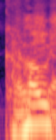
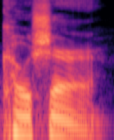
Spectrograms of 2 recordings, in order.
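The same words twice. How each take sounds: First: The R sound is soft and weak. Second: The R sound is hard and strong. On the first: The speaker calls it right. "It's kosher" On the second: The speaker calls it wrong. "with a hard R"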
